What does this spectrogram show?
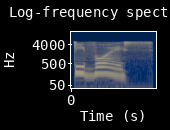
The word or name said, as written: devoice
